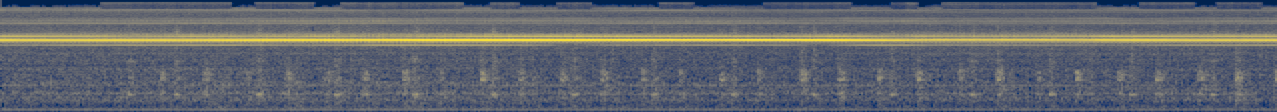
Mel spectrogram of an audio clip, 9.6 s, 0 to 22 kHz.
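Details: 40-ton overhead crane running: even clicking knock about three times a second under a constant high whine; abnormal mechanical clunk, cause unknown.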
